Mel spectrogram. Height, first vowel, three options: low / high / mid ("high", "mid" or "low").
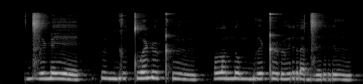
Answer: high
